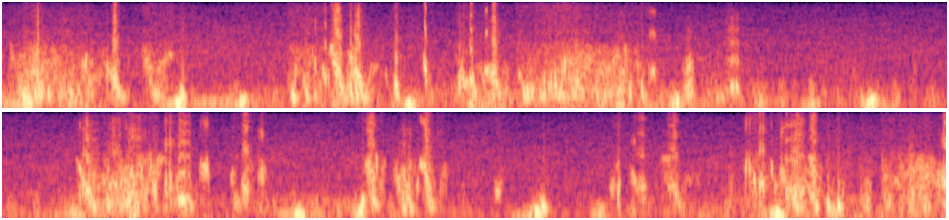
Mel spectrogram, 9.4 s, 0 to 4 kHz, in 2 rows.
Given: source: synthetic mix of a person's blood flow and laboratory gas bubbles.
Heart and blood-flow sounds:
Doppler ultrasound of blood flow; subclavian vein
0.02-0.65 s: bubbles
0.70-0.95 s: bubbles
1.42-2.02 s: bubbles
2.08-2.17 s: bubbles
2.25-3.29 s: bubbles
3.56-3.70 s: bubbles
5.09-5.78 s: bubbles
5.87-6.08 s: bubbles
6.50-6.96 s: bubbles
7.18-7.24 s: bubbles
7.40-7.50 s: bubbles
7.76-7.83 s: bubbles
7.86-8.22 s: bubbles
8.42-8.97 s: bubbles
9.01-9.09 s: bubbles
9.12-9.45 s: bubbles
From the record:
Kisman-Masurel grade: 333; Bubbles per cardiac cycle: rolling drumbeat, 9 or more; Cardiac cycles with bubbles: 50 to 99%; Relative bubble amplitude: loud (0.450 to 0.775); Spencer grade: 3 (all of the cardiac periods contain showers or single bubble signals, but not dominating or overriding the cardiac motion signals); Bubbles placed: anywhere in the cardiac cycle

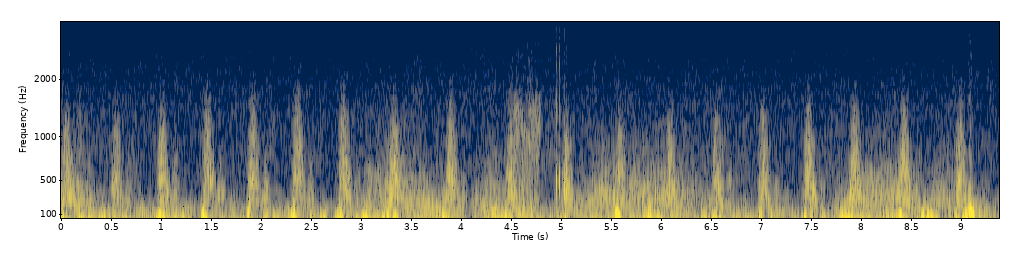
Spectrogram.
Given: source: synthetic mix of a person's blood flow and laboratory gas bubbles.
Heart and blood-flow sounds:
Doppler ultrasound of blood flow; subclavian vein
4.50-4.80 s: bubbles
4.92-5.09 s: bubbles
From the record:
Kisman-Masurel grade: 111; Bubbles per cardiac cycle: 1 to 2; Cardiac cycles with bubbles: 1 to 10%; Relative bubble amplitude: barely perceptible (0.100 to 0.250); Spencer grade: 1 (occasional bubble signal discernible with the cardiac motion signal, with majority of cardiac periods free of bubbles); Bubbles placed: anywhere in the cardiac cycle

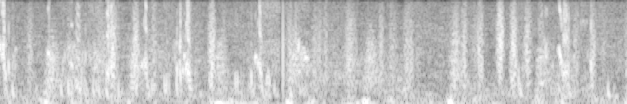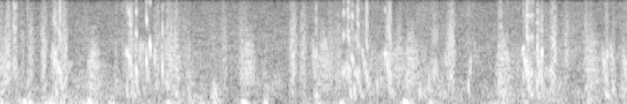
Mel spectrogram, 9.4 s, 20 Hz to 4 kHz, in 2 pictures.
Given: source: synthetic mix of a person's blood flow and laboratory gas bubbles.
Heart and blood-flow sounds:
Doppler ultrasound of blood flow; subclavian vein
0.00-0.15 s: bubbles
0.34-0.37 s: bubbles
0.42-0.93 s: bubbles
1.04-1.52 s: bubbles
1.74-2.10 s: bubbles
2.15-2.35 s: bubbles
3.85-3.96 s: bubbles
4.08-4.62 s: bubbles
4.75-4.86 s: bubbles
4.91-4.95 s: bubbles
5.07-5.25 s: bubbles
5.42-5.47 s: bubbles
5.56-6.14 s: bubbles
7.04-7.13 s: bubbles
7.24-7.72 s: bubbles
7.82-8.08 s: bubbles
8.19-8.27 s: bubbles
8.42-8.93 s: bubbles
9.18-9.41 s: bubbles
From the record:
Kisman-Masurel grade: 332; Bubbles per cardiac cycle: rolling drumbeat, 9 or more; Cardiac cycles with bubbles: 50 to 99%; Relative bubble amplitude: moderate (0.250 to 0.450); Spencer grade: 3 (all of the cardiac periods contain showers or single bubble signals, but not dominating or overriding the cardiac motion signals); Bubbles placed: anywhere in the cardiac cycle

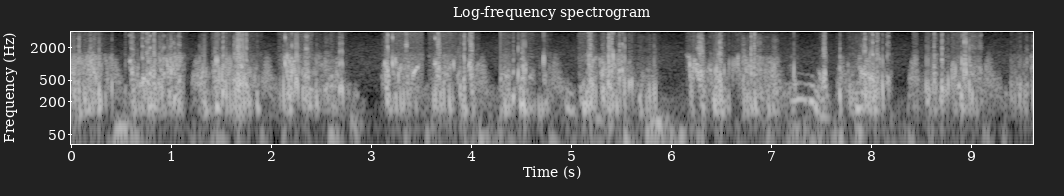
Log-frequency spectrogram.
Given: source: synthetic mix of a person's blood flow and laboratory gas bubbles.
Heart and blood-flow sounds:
Doppler ultrasound of blood flow; subclavian vein
0.00-0.43 s: bubbles
0.53-1.17 s: bubbles
1.25-1.92 s: bubbles
2.06-2.76 s: bubbles
3.10-3.52 s: bubbles
3.57-4.10 s: bubbles
4.29-4.81 s: bubbles
5.06-5.88 s: bubbles
6.14-7.27 s: bubbles
7.46-7.60 s: bubbles
7.64-8.23 s: bubbles
8.41-8.46 s: bubbles
8.52-9.12 s: bubbles
9.37-9.63 s: bubbles
From the record:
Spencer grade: 4 (maximum detectable bubble signal sounding continuously throughout systole and diastole of every cardiac period, and overriding the amplitude of the normal cardiac signals); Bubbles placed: anywhere in the cardiac cycle

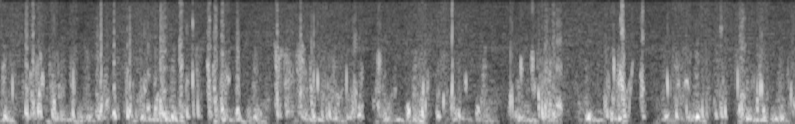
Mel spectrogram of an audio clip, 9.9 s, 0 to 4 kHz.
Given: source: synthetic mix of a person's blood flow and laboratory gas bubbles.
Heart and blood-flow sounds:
Doppler ultrasound of blood flow; precordium
0.12-0.20 s: bubbles
0.28-0.57 s: bubbles
0.60-0.82 s: bubbles
0.85-0.97 s: bubbles
1.18-1.49 s: bubbles
1.51-2.13 s: bubbles
2.21-2.53 s: bubbles
2.57-2.88 s: bubbles
2.92-3.02 s: bubbles
3.42-4.55 s: bubbles
4.64-4.95 s: bubbles
5.13-5.37 s: bubbles
5.44-5.58 s: bubbles
5.62-5.86 s: bubbles
6.34-7.04 s: bubbles
7.54-7.92 s: bubbles
7.99-8.07 s: bubbles
8.31-8.63 s: bubbles
8.74-8.87 s: bubbles
8.91-9.09 s: bubbles
9.18-9.62 s: bubbles
9.82-9.95 s: bubbles
From the record:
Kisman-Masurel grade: 343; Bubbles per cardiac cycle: rolling drumbeat, 9 or more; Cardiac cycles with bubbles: 100%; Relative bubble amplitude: loud (0.450 to 0.775); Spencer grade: 3 (all of the cardiac periods contain showers or single bubble signals, but not dominating or overriding the cardiac motion signals); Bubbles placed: only in the low amplitude regions of the cardiac cycle

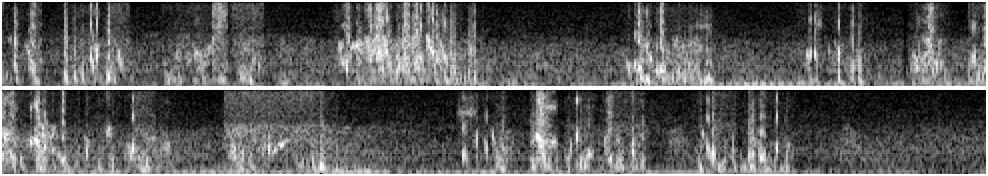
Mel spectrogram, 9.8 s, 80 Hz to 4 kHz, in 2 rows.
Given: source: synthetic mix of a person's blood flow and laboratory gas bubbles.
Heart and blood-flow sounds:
Doppler ultrasound of blood flow; subclavian vein
0.00-0.20 s: bubbles
0.27-0.64 s: bubbles
0.78-1.31 s: bubbles
1.65-2.40 s: bubbles
3.08-3.60 s: bubbles
3.94-4.34 s: bubbles
4.51-4.75 s: bubbles
4.83-5.79 s: bubbles
6.02-6.64 s: bubbles
7.19-7.48 s: bubbles
7.54-8.15 s: bubbles
8.37-8.88 s: bubbles
From the record:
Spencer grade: 3 (all of the cardiac periods contain showers or single bubble signals, but not dominating or overriding the cardiac motion signals); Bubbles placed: anywhere in the cardiac cycle

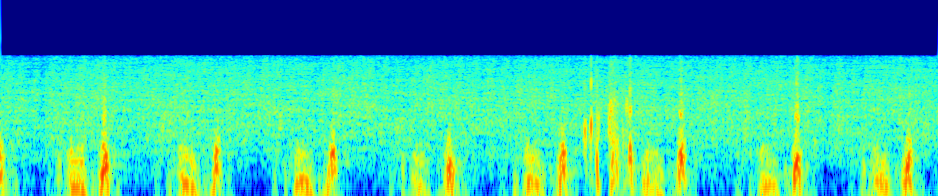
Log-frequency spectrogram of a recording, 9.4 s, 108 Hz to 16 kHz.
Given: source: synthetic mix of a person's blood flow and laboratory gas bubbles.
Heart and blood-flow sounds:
Doppler ultrasound of blood flow; precordium
5.83-6.03 s: bubbles
6.07-6.36 s: bubbles
From the record:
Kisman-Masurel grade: 222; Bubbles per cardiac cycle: several, 3 to 8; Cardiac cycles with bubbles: 10 to 50%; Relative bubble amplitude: moderate (0.250 to 0.450); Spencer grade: 2 (many but less than half of the cardiac periods contain bubble signals, singularly or in groups); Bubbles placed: only in the low amplitude regions of the cardiac cycle

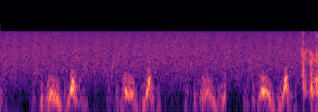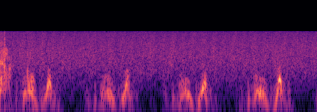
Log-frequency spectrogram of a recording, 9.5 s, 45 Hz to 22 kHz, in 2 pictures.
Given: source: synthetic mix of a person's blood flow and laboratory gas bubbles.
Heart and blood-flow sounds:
Doppler ultrasound of blood flow; precordium
4.49-4.95 s: bubbles
5.15-5.33 s: bubbles
From the record:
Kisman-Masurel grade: 212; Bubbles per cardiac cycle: several, 3 to 8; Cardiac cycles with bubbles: 1 to 10%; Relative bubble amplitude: moderate (0.250 to 0.450); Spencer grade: 1 (occasional bubble signal discernible with the cardiac motion signal, with majority of cardiac periods free of bubbles); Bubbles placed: only in the low amplitude regions of the cardiac cycle

